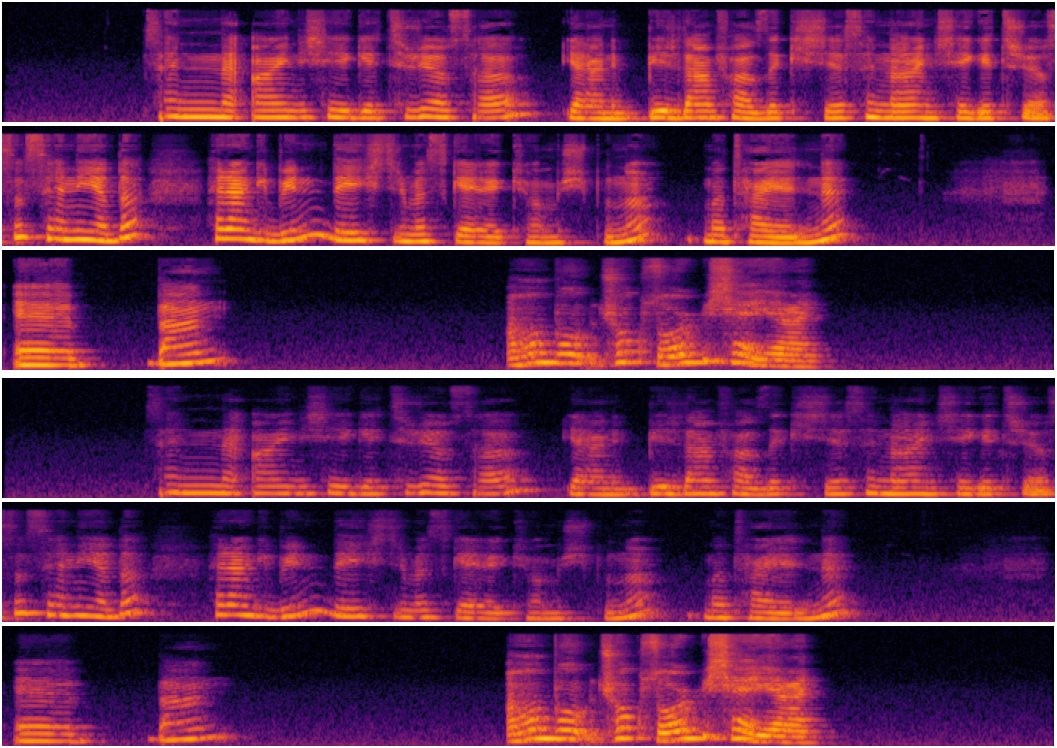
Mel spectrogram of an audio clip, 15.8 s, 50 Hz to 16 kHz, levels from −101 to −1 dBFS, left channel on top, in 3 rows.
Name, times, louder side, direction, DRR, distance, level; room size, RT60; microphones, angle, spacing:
voice 1, 0.8-9.5 10.6-11.0 11.3-11.7, left 7 dB, 80° left, 0.3 m, -26 dB
voice 2, 13.0-14.5, right 3 dB, 75° right, 0.9 m, -23 dB
3.5 x 3.1 x 2.6 m
head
